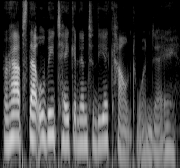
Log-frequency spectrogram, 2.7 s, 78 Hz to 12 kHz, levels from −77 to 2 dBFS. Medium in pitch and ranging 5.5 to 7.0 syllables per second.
Yes: medium, 160 Hz; 5.8 syllables/s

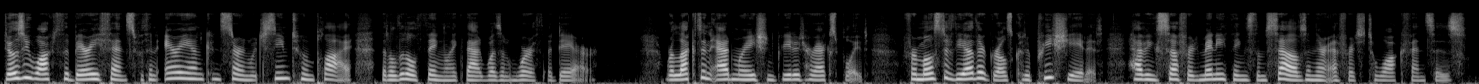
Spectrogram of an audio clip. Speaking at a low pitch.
No: high, 220 Hz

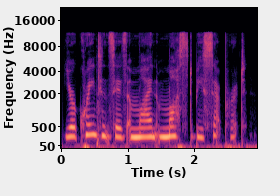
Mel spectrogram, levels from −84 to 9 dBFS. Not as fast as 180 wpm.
Yes: average, 140 wpm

